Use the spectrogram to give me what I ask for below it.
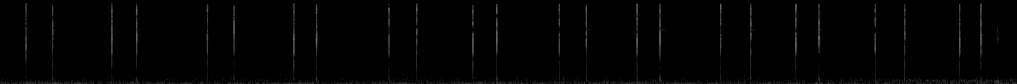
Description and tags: A generic click
Click, Sound-effect, Percussion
